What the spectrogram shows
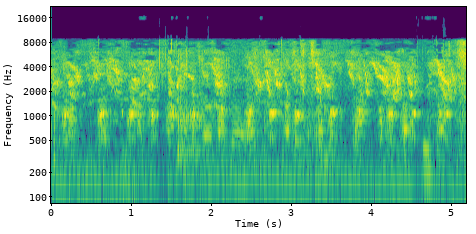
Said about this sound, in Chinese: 这个鸭子它吃饱了就会好的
